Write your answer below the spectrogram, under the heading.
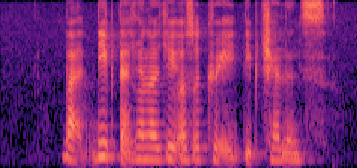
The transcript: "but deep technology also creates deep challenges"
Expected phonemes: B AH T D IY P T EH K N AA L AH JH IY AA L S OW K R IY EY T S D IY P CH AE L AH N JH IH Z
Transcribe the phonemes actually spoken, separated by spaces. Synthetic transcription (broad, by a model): B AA T D IY P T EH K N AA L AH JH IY AA L S OW K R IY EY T D IY P CH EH L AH N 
